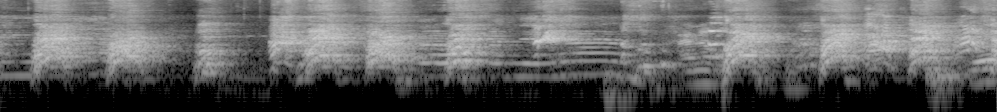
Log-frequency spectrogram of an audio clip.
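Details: Pomeranian dog giving a rapid run of sharp, high barks, about two or three per second, with some uneven spacing and a brief whining note near the middle.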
